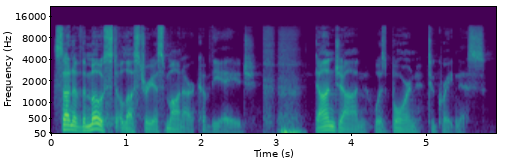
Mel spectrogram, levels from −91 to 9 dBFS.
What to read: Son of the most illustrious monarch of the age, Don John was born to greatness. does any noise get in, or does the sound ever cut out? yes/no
yes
